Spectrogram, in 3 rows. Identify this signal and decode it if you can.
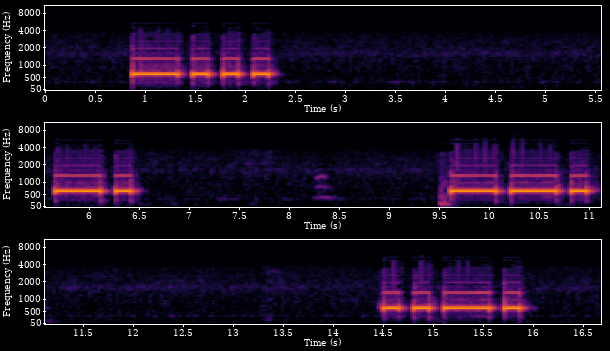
Morse code, heard as a keyed tone, about 8 wpm, 650 Hz. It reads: B N G F
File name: jh8cbh / 2023cw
